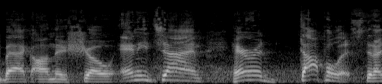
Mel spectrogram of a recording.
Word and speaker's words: Haridopolos: Haridopolos.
